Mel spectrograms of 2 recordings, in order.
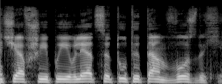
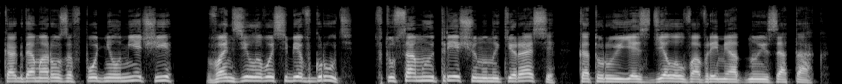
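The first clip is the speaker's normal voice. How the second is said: ordinary delivery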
